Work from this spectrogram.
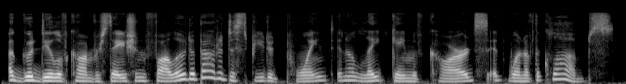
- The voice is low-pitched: No, medium, 165 Hz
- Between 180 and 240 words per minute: Yes, average, 200 wpm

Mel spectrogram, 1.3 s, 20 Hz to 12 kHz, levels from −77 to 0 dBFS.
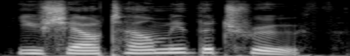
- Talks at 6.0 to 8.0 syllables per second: No, 5.5 syllables/s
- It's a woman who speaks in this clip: Yes, female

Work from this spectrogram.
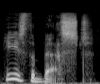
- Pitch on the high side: No, medium, 165 Hz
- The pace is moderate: No, fast, 240 wpm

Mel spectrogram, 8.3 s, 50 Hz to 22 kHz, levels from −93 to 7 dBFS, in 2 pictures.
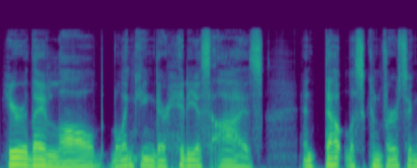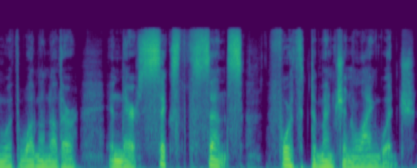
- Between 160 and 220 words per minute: No, average, 145 wpm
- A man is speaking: Yes, male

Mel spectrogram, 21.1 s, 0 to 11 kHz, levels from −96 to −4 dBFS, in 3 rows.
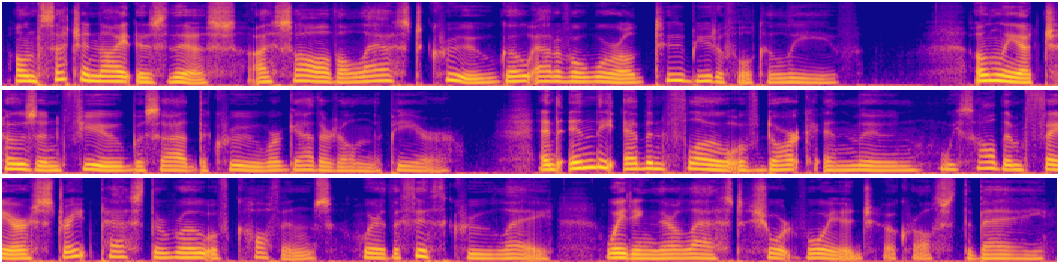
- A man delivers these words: No, female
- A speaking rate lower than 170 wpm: No, average, 185 wpm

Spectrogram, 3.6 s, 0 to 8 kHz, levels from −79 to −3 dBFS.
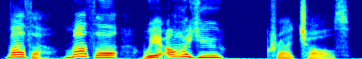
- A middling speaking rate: No, slow, 115 wpm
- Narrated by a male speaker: No, female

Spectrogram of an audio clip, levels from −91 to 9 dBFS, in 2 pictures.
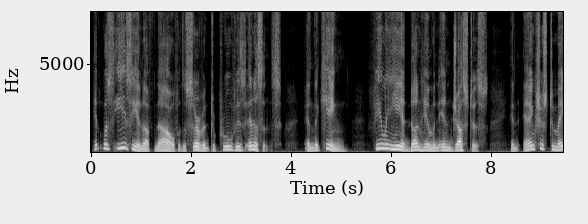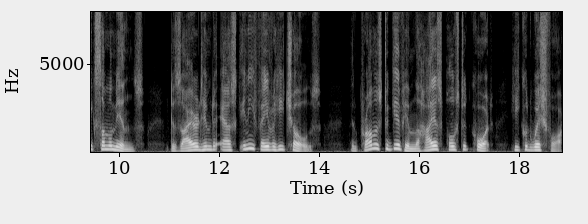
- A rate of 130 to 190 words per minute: Yes, average, 160 wpm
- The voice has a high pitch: No, medium, 165 Hz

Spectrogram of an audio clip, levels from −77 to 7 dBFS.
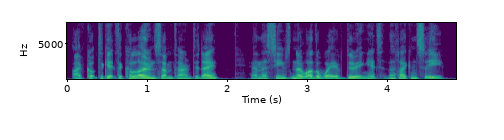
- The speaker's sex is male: Yes, male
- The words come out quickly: Yes, fast, 285 wpm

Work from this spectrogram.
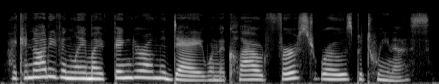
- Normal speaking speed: No, fast, 220 wpm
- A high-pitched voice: Yes, very high, 255 Hz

